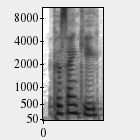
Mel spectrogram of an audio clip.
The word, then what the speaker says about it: Pysanky: Pysanky.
